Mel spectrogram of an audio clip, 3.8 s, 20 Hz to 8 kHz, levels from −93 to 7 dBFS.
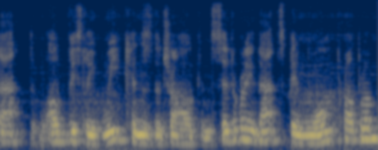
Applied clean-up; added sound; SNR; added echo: neural separator model SepFormer DNS4.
